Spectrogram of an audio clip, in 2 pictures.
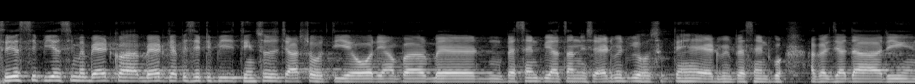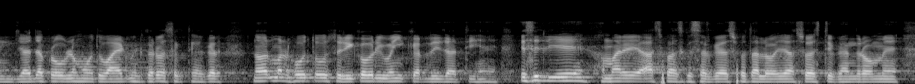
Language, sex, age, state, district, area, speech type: Hindi, male, 18-30, Rajasthan, Jodhpur, urban, spontaneous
